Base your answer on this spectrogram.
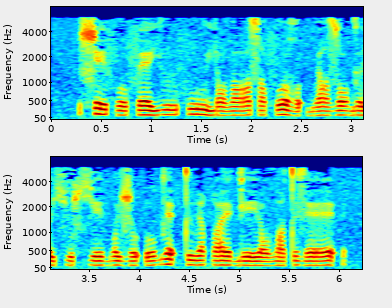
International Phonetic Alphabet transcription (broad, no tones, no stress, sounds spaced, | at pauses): ɬ e f o f ɛ j ɯː f uː j o ðˤ ɯː sˤ ə f o ʁʷ ə ʔ b əː i̯ zˤ u ɡ əː ç u ɬ ç eː b ɔ y̯ ɮ o ʔ o ɡ l ɛ ʔ t ɯː i̯ qʷ ɛː ɡ eː u̯ ðˤ ə t ə z ɛː ʔ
